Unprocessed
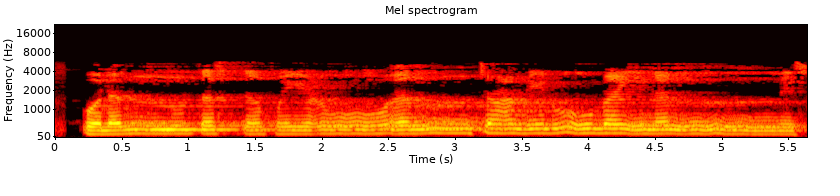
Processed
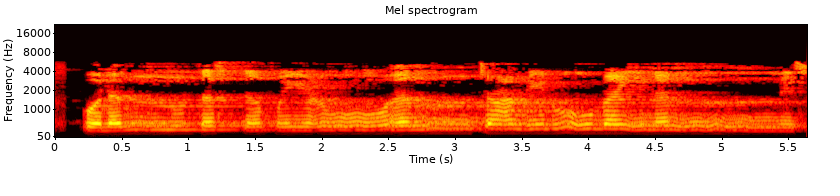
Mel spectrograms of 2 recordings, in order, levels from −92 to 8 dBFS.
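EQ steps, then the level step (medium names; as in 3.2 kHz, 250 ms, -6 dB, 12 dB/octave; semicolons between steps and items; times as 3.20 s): high-pass 470 Hz 24 dB/octave; tilt EQ +3 dB/octave; +4.5 dB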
